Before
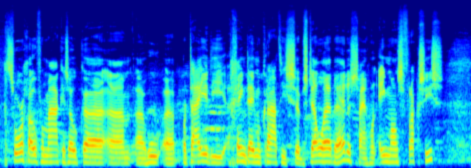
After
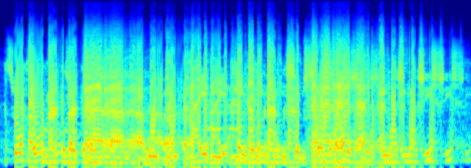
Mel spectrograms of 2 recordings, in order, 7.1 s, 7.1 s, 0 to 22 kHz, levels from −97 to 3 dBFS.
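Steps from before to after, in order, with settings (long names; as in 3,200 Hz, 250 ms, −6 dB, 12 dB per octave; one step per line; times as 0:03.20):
wrap-around overflow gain 19 dB
high-frequency loss of the air 75 metres
repeating echo 298 ms, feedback 39%, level −3.5 dB
level +1.5 dB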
